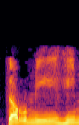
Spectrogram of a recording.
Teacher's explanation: فلما أقول ترميهم هل سمعتم صوت الغنة؟ بقي مستمرا مع الميم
